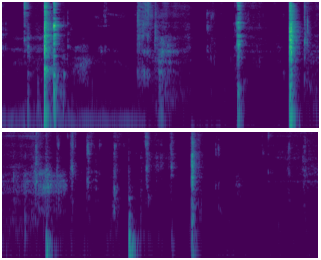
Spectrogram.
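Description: Close-up chewing and mouth sounds of someone eating banana foster French toast, broken by about half a dozen sharp clicks of a fork and knife against the plate.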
